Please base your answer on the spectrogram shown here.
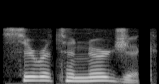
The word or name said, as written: serotonergic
